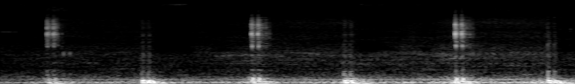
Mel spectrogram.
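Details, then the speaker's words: Car windshield wipers after a deformed part was adjusted with a screwdriver and the wiper blades reinstalled: soft, even sweeps over a low engine hum, no judder or chatter; the earlier harsh noise is gone. "Look, the strange noise disappeared. The problem is completely solved."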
